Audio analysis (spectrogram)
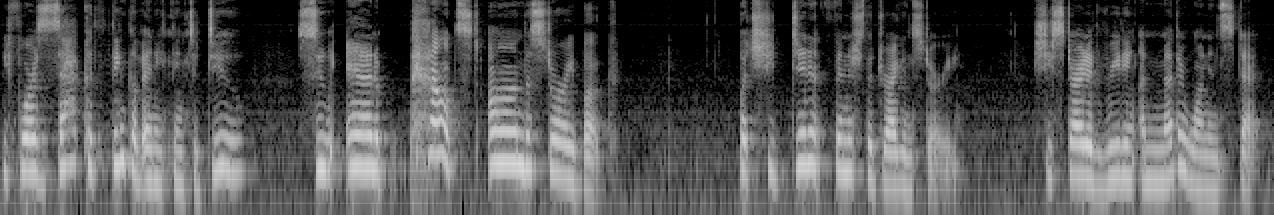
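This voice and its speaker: A woman reading a children's storybook aloud in an expressive way, addressing young listeners. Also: sits high, a little slow. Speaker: storybook reader. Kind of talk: animated children's read-aloud.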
